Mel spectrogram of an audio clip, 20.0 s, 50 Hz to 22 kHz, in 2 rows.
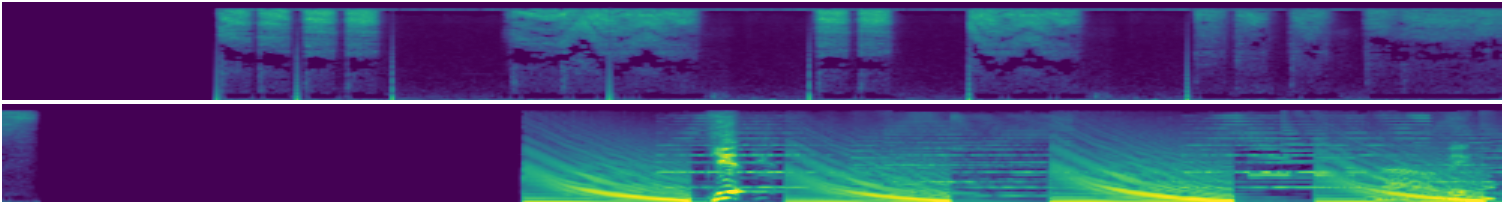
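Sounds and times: aerosol spray can hissing: 0:01.4 - 0:02.7, 0:03.3 - 0:04.7, 0:05.4 - 0:07.3, 0:07.9 - 0:10.2
sharp clicks: 0:01.4 - 0:10.2.

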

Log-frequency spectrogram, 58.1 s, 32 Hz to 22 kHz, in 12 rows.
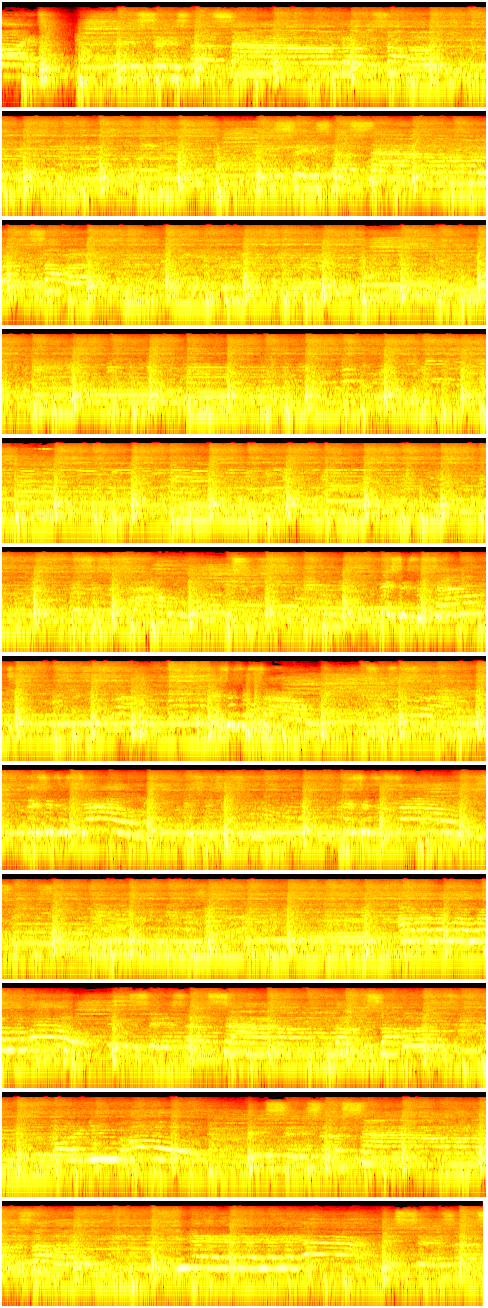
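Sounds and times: lead voice singing: 0:00.0 - 0:58.0
rock band playing: 0:00.0 - 0:58.0.

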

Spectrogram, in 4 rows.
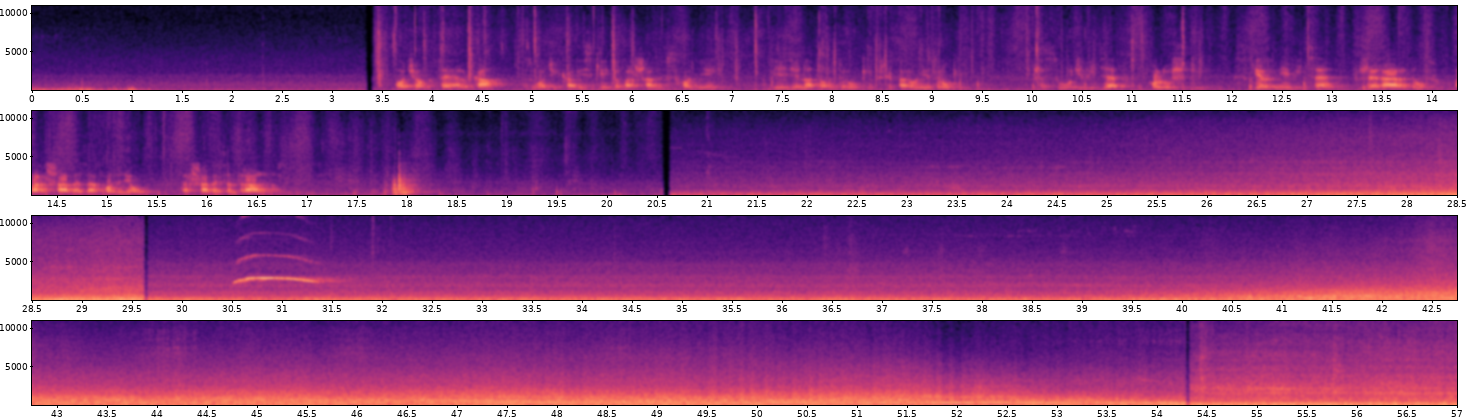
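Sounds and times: train rumble: 0:00.0 - 0:57.0
short high whistle: 0:30.5 - 0:31.7
train motor hum rising in pitch: 0:38.6 - 0:55.2.

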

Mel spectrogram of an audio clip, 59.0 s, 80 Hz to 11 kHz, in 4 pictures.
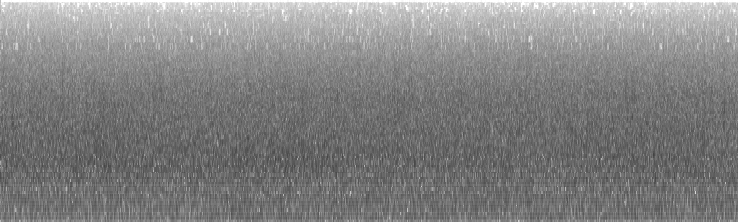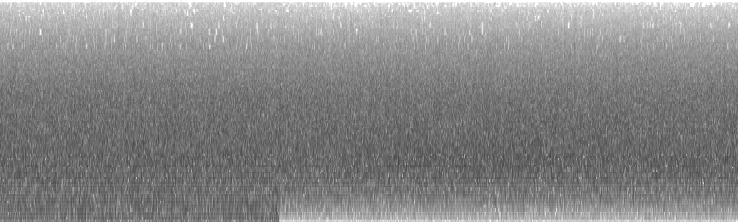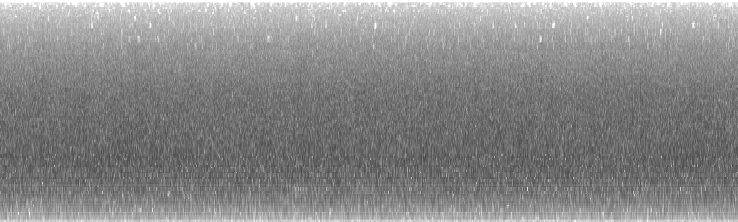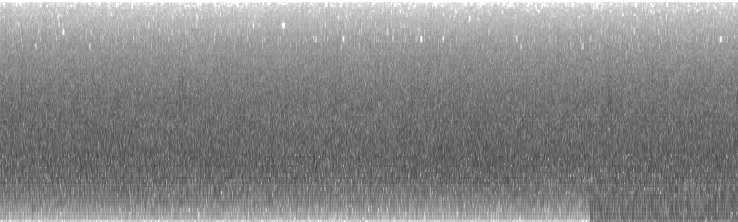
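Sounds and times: steady rain: 0:00.0 - 0:59.0
wind: 0:00.0 - 0:59.0.

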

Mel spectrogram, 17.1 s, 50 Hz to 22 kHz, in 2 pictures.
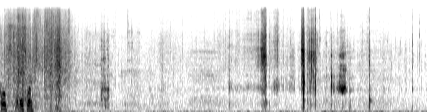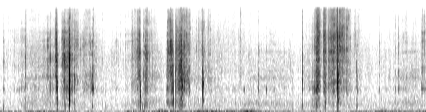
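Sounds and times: onion skin tearing: 0:04.9 - 0:06.5, 0:08.7 - 0:10.5, 0:14.6 - 0:15.7.

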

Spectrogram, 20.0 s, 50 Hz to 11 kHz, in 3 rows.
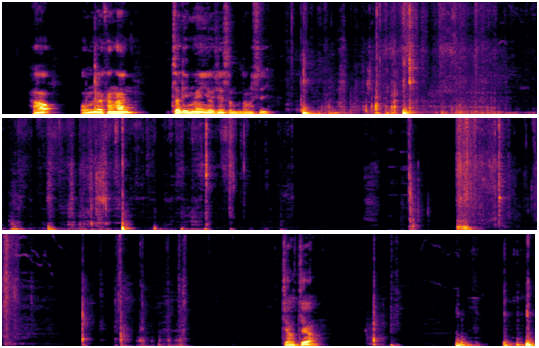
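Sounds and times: packaging rustling: 0:12.4 - 0:13.8.

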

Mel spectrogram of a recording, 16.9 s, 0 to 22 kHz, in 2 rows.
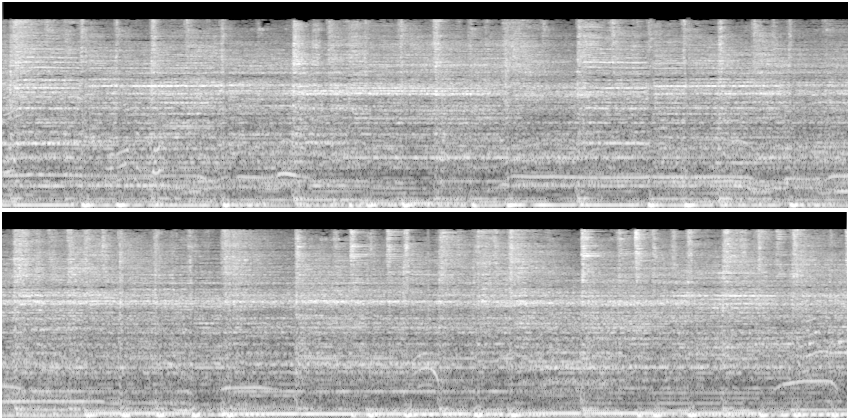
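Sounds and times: person singing: 0:00.0 - 0:12.0
rock band playing: 0:00.0 - 0:16.9.

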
